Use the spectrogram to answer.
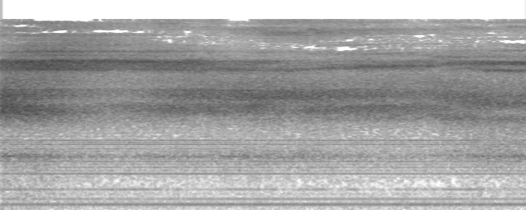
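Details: Steady airy hiss with a low motor hum of a nebulizer running, mixed with a humidifier's misting, recorded as a relaxation sound.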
